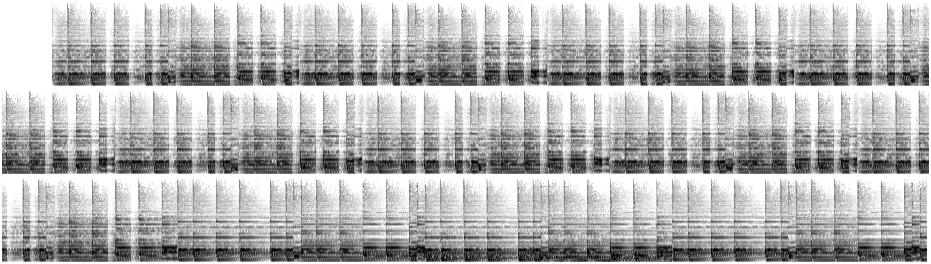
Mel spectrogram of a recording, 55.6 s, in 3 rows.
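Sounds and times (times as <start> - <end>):
solo piano: 1.0 - 55.5.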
